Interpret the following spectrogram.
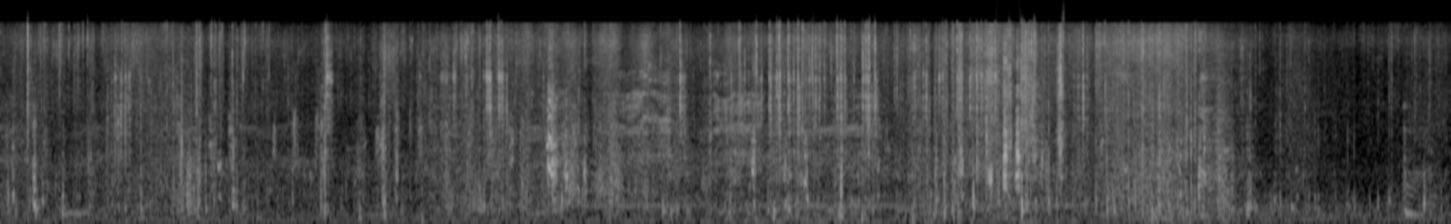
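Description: Farm animals eating corn and nosing about right at the microphone: a dense, irregular run of crunches, clicks and knocks, with a few short animal calls.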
